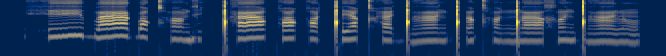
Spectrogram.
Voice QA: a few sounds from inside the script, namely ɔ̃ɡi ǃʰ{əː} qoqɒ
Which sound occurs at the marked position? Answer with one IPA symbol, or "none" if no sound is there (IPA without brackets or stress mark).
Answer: aː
